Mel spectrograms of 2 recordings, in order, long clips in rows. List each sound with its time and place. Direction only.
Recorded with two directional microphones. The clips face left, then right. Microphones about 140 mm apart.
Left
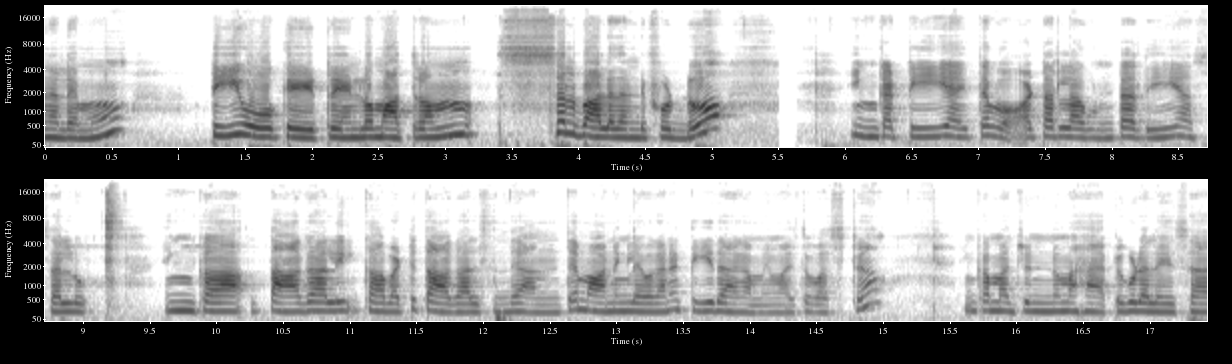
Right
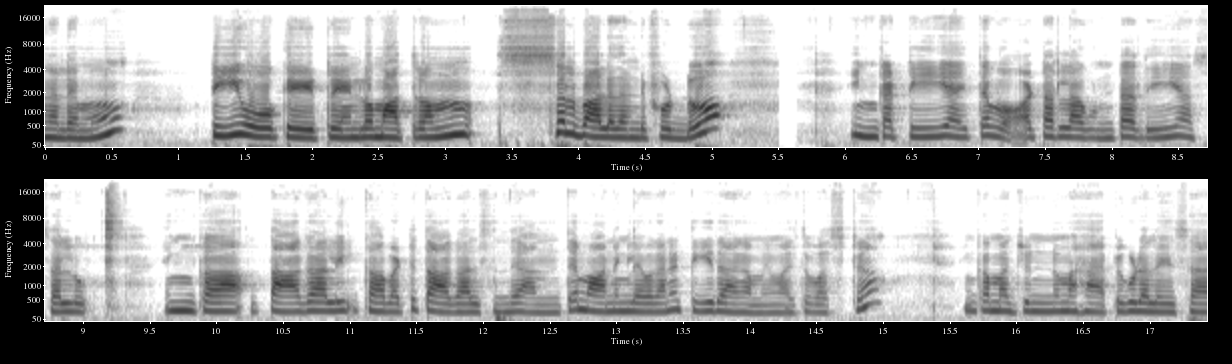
0.0 s speech: 30° right (ahead or behind)
0.3 s speech: 20° right (ahead or behind)
1.2 s speech: 30° right (ahead or behind)
2.9 s speech: 15° right (ahead or behind)
3.3 s speech: 30° right (ahead or behind)
6.2 s a woman's voice: 35° right (ahead or behind); by 16.4 s 20° right (ahead or behind)
16.4 s a woman's voice: 30° right (ahead or behind)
